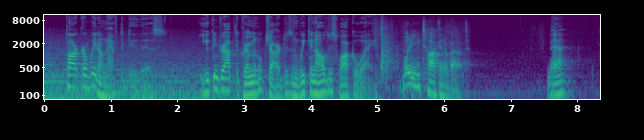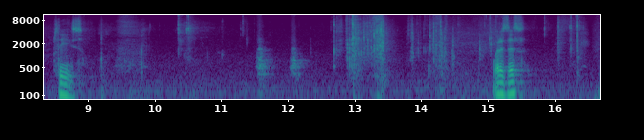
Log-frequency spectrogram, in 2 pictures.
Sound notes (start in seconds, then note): 10.0 pen clicks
